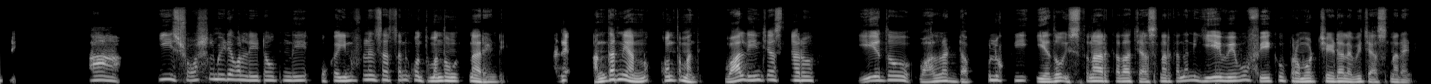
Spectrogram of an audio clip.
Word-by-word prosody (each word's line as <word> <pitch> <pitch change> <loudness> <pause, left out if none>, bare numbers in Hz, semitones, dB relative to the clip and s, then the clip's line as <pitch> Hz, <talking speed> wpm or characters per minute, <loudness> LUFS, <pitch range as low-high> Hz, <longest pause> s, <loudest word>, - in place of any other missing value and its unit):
ఇప్పుడీ - - -13 0.8
ఆ! - - +5 0.7
ఈ - - 0 0.2
సోషల్ 205 +5 -3
మీడియా 230 -1 -1
వల్ల 200 -2 -1
ఏటవుతుంది, 185 -1 -3 0.2
ఒక 145 - -17
ఇన్‌ఫ్లుయెన్సర్స్ 200 +1 -2
అని 205 - -7
కొంతమంది 165 -2 +1
ఉంటున్నారండి. 140 -8 0 0.5
అంటే - - +2 0.3
అందరిని 220 +10 +4
అనను, 145 +4 +1 0.2
కొంతమంది. 175 - +1 0.3
వాళ్లేం 195 +5 +4
చేస్తున్నారు? 190 -2 0 0.6
ఏదో 185 +2 +2 0.3
వాళ్ళ 135 +8 0 0.2
డబ్బులకి 180 - -5 0.2
ఏదో 135 +5 +2
ఇస్తున్నారు 155 +2 +4
కదా! 145 0 +2
చేస్తున్నారు 130 +4 0
కదా! 165 - -3
అని 190 - -3 0.2
ఏవేవో 170 +3 +4
ఫేకువి 150 +3 +2
ప్రమోట్ 135 0 +1
చేయడాలు 140 -2 +3
అవి 130 +3 -1
చేస్తున్నారండి. 110 -3 -3
170 Hz, 140 wpm, -24 LUFS, 140-195 Hz, 0.8 s, ఆ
